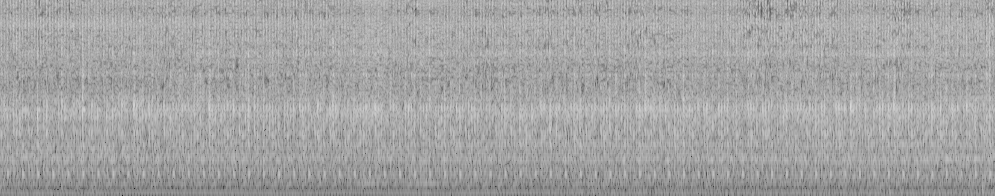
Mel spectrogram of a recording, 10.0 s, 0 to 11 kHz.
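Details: Mercedes W124 250T diesel at 245,000 km, idling cold after head gasket and valve stem seal replacement: a fast, uneven clatter and ticking over the running noise; cause unknown.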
